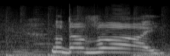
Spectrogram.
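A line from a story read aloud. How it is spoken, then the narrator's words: Moaned. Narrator (Russian): простонал я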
